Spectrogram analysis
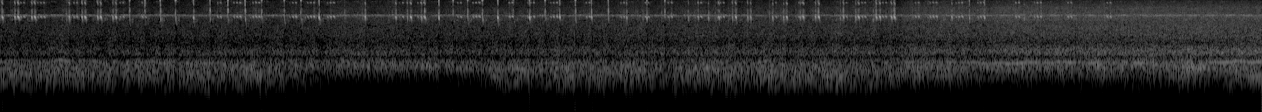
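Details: Grasshoppers in a flowery prairie meadow tick rapidly in dense, dry pulses for about ten seconds, then fall silent, leaving only a steady thin, high hiss to the end.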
